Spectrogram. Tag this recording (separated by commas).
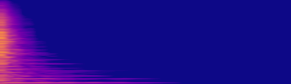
Music, Snare drum, Drum, Musical instrument, Percussion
